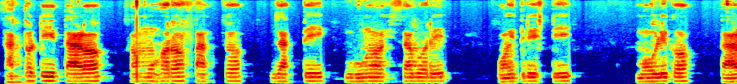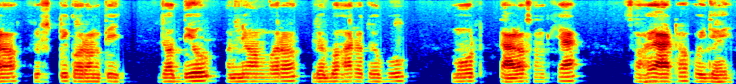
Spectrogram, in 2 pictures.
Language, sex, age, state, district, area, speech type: Odia, male, 18-30, Odisha, Ganjam, urban, read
